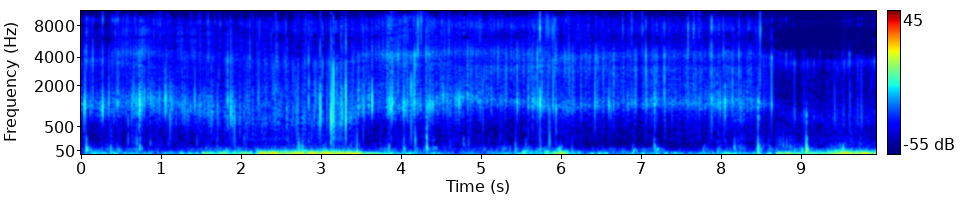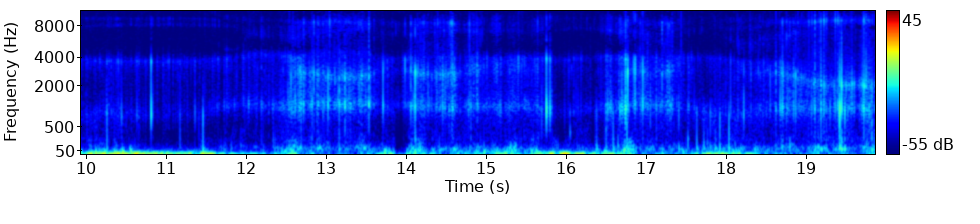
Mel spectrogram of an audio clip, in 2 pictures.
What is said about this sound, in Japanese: そろそろ反対の耳やりますよ。移動しましたので、じゃ、こっちの耳もパチパチさせちゃいますね。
